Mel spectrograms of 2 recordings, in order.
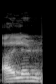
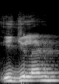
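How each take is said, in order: First: The s is silent: eye-land. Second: The s is pronounced as z: iz-land. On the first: The speaker calls it right. "এস সাইল্যান্ড থাকবে" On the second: The speaker calls it wrong. "ইজল্যান্ড নয়"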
